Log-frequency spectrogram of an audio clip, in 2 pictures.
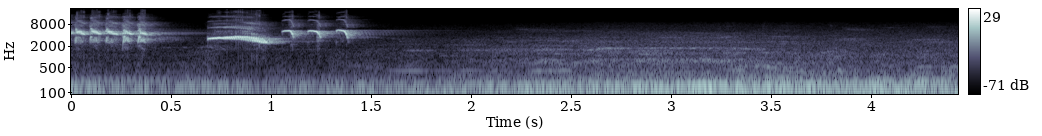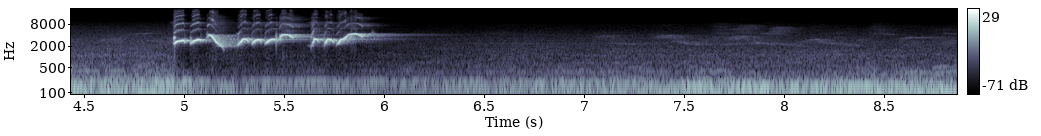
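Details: Orange-headed thrush song used to stimulate singing: two bursts of loud, varied whistled phrases with quick rising and falling notes, separated by a few seconds of quiet low hum.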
